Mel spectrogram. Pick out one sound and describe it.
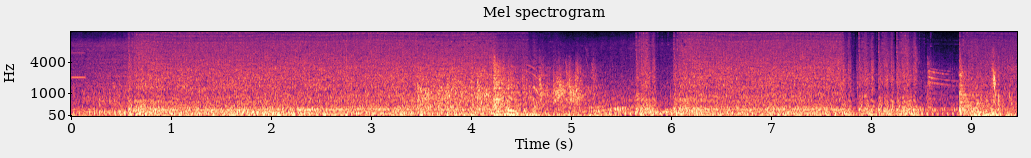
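A jet engine roars steadily in a game.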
